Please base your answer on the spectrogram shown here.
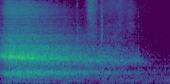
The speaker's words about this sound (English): Breathe in. Release. Breathe in. Release.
